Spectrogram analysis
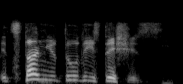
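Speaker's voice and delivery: very high, squeaky Russian accent. Asked for a Russian impression, playing a superhero: Colossus Russian accent impression. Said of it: "That's not bad".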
